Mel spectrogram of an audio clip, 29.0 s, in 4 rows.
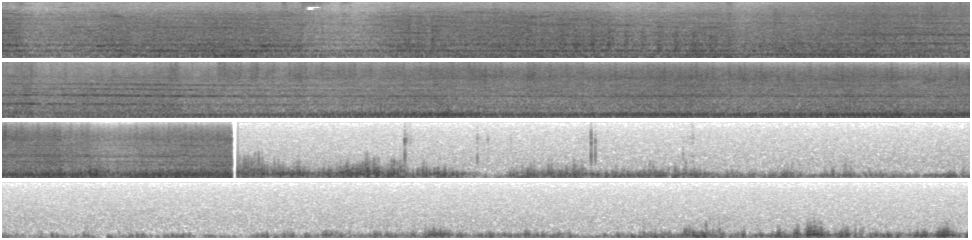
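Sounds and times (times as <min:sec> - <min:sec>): rolling train wheels: 0:00.0 - 0:16.2
locomotive engine drone: 0:00.0 - 0:16.3
multi-note locomotive horn: 0:05.8 - 0:12.2.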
